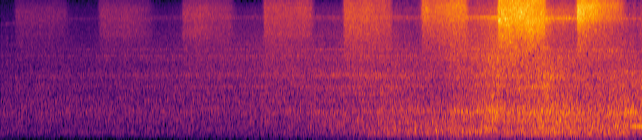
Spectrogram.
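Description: First Great Western diesel multiple unit approaching along the platform and passing close by. Its engine and wheel noise builds steadily and is loudest about ten seconds in, as the coaches go past.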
